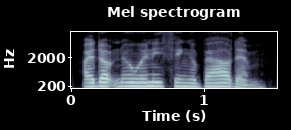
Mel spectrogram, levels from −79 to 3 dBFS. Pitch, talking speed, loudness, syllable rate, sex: 175 Hz, 235 wpm, -16 LUFS, 6.7 syllables/s, female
